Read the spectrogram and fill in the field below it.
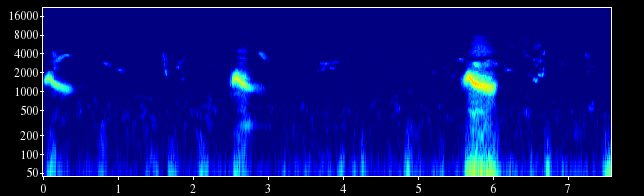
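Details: Kirk's dik-dik, a tiny monogamous antelope living in territorial pairs, gives short, nasal, downward-sliding whistles, repeated every few seconds, in the semi-desert of Samburu, Kenya.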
